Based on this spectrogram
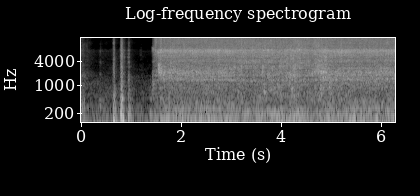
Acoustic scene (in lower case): kitchen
